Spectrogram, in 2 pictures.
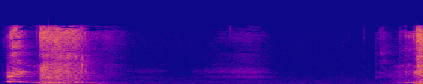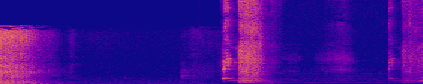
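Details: Adult sneezing without a bottom denture, towel held in front: several loud, explosive sneezes, each a sharp burst with a breathy tail, separated by quiet pauses; ordinary sneezing.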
